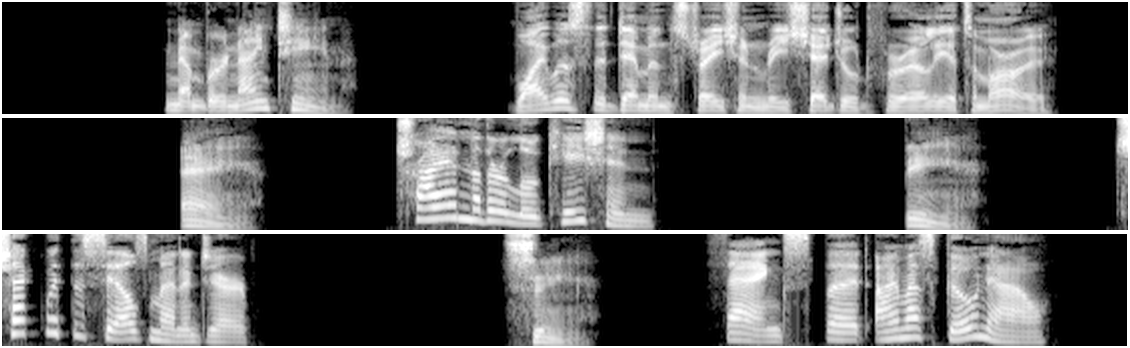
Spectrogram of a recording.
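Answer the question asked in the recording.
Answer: B: Check with the sales manager.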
